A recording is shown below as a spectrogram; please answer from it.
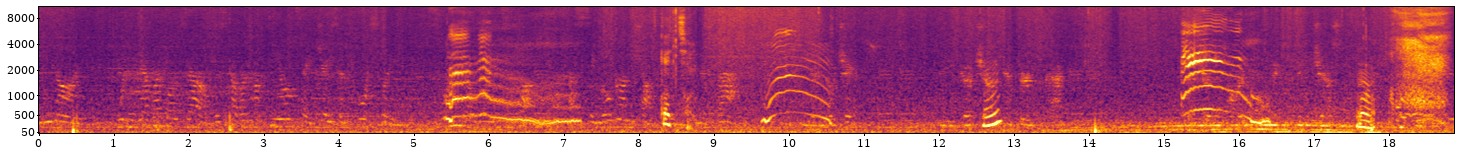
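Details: An affectionate female house cat hisses and growls at her owner. Several short, wavering, arched cries come at irregular intervals among quiet room sounds, clicks and a soft human voice.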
